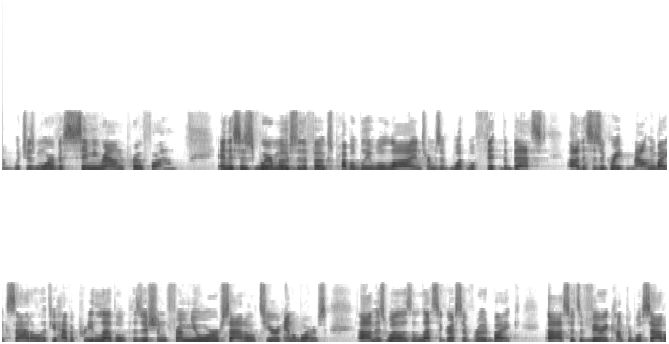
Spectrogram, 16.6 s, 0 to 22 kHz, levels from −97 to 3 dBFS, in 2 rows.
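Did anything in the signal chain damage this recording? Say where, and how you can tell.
Yes. The damage happens at the call-processing stage, where a noise suppressor tuned for speech was left running on this non-speech audio. The band-limit to 8 kHz from the call microphone processing is normal. The suppressor treats sustained tones, ambience and reverb as noise, so the gain keeps swinging by around 10 dB. Onsets come through, but held material and tails sink. On a spectrogram, energy after each attack thins out unevenly, and the waveform envelope pumps.

There are also distinct moments where the noise suppressor cut sound much harder than elsewhere: 0.0–0.2 s, 1.54–1.87 s, 2.13–2.36 s, 5.93–6.25 s, 6.79–7.09 s, 12.35–12.77 s and 14.66–15.13 s. The drops range from about 11 dB to about 18 dB, with the deepest at 2.13 s and 14.66 s. The waveform shows clear dips in these spans, and on the spectrogram the decaying energy is chopped off abruptly while transients survive.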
